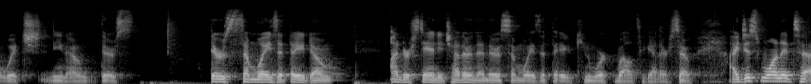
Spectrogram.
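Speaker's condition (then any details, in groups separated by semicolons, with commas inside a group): No condition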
